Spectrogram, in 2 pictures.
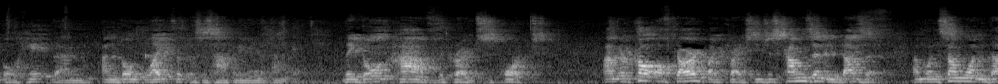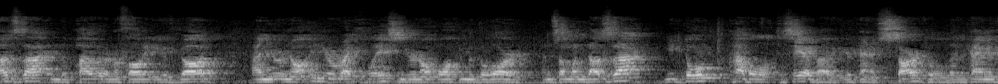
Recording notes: Apologies for the poor audio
